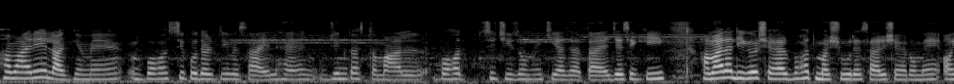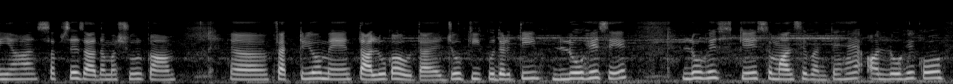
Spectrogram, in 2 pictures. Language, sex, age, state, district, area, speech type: Urdu, female, 18-30, Uttar Pradesh, Aligarh, urban, spontaneous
